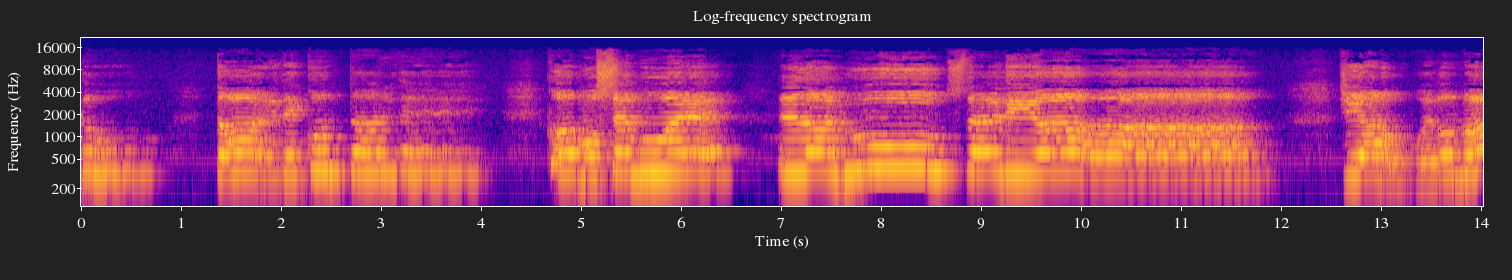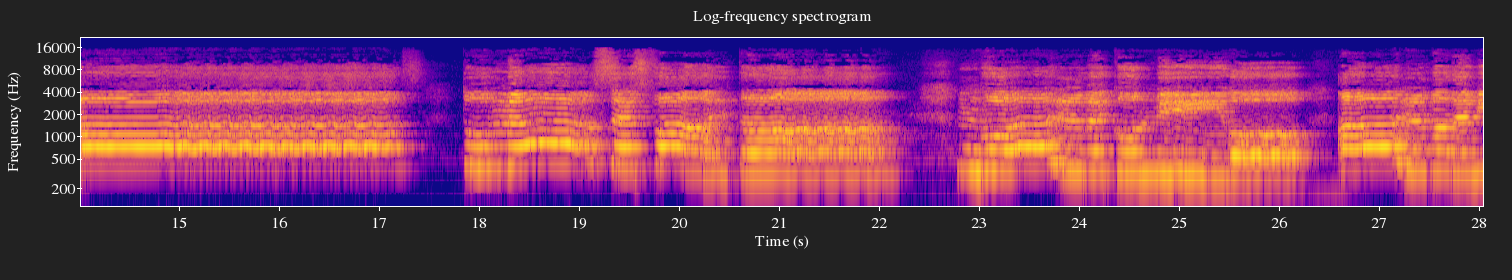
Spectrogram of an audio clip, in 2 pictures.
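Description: A woman singing solo and unaccompanied, a slow song in Spanish, with vibrato on the held notes. The phrases are broken by short breaths, and one long note is held for about three seconds near the middle.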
